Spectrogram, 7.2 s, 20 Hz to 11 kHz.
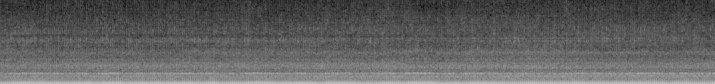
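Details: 2008 Yamaha FZ1 at idle: steady idle with a thin constant whine above the engine note, loudest at the clutch cover, quieter at crank and cam chain areas; cause suspected but not confirmed.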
